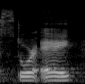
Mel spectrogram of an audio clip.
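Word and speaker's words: storge: the first one is Story Story It's s t o r g e if I remember correctly it's pronounced like store a it's an empathy bond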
